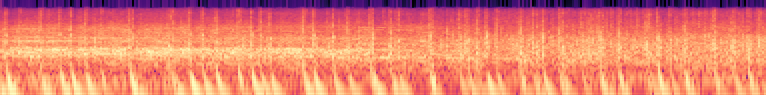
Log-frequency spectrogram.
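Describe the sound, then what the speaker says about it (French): TV game show studio audience claps for a team, brisk rhythmic applause with some cheering, steady and close throughout. "Quelques applaudissements pour l'équipe bleue."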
